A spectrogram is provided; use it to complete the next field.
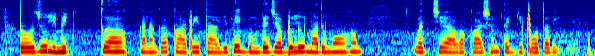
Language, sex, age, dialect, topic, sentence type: Telugu, female, 18-24, Central/Coastal, agriculture, statement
